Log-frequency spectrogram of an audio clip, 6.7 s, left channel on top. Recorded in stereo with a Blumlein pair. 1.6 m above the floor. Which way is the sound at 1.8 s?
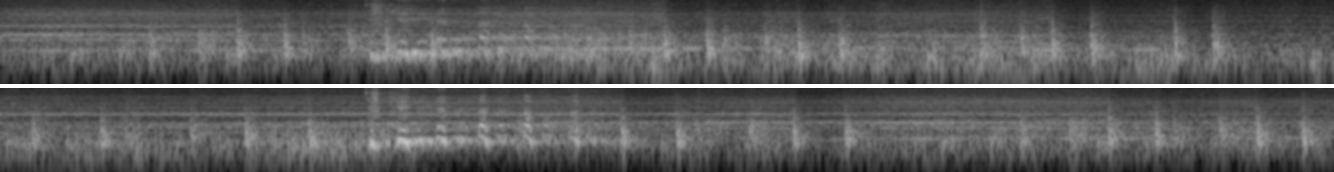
20° right.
